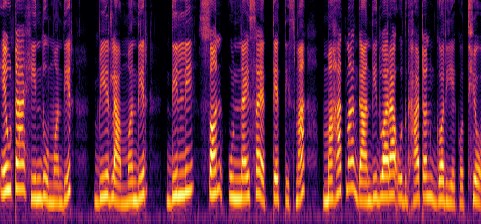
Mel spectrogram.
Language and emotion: Nepali, neutral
